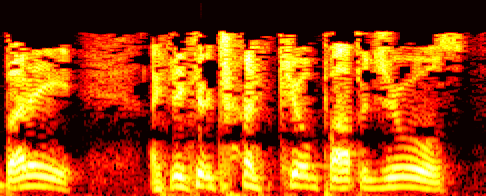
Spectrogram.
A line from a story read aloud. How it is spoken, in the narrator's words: while we're running, he's yelling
